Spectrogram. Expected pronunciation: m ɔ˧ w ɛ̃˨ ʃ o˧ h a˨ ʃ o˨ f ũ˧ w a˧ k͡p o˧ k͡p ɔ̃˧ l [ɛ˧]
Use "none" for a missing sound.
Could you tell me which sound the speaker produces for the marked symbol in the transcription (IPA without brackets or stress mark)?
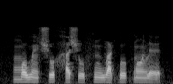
ɛ˨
